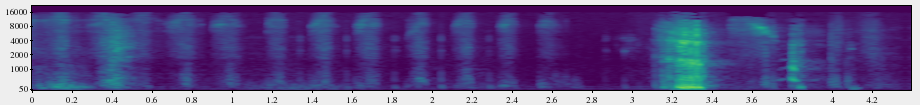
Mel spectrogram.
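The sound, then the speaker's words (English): A long, growling fart made of a rapid train of rough, buzzy pulses that swells into one loud blast before trailing off in a few short sputters. “It went and growled like a tiger.”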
